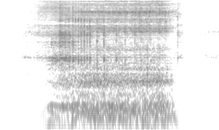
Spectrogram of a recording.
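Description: One long, steady rattling snore on an inhaled breath, lasting about two seconds, in a quiet room.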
